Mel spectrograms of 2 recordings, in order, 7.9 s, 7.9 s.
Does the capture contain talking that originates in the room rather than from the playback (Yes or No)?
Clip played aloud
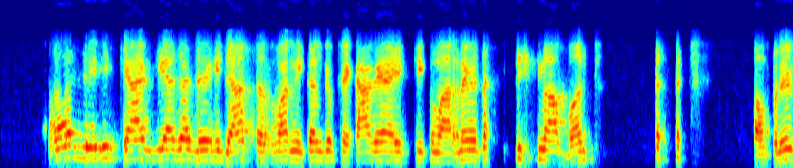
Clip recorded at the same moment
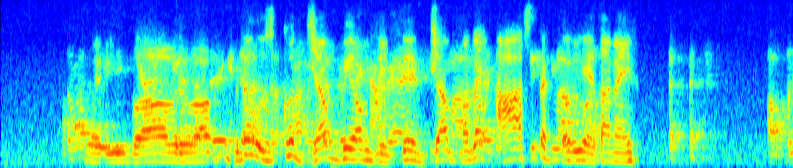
Yes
